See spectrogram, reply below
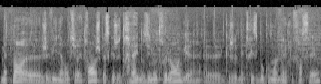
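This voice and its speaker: A middle-aged man talking on the radio about songs he loves, thoughtful and pausing often to find his words. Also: on the low side, dark tone, faint music behind. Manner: thoughtful, searching for words, many pauses and restarts. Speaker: radio guest, broadcasting executive. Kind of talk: reflective radio talk about favorite songs.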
